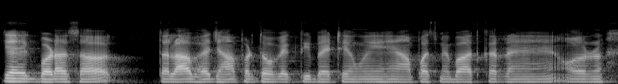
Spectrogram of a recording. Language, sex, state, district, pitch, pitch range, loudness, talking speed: Hindi, male, Chhattisgarh, Raipur, 125 Hz, 120-125 Hz, -21 LUFS, 195 wpm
